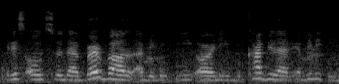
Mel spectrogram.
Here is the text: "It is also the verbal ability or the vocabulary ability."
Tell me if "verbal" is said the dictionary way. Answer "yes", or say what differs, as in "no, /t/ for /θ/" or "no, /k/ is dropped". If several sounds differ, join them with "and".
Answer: no, /b/ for /v/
